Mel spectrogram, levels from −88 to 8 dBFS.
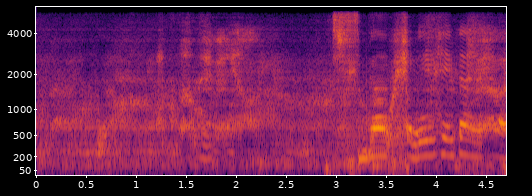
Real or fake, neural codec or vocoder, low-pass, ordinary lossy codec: fake; codec, 16 kHz, 0.8 kbps, ZipCodec; 5.4 kHz; none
